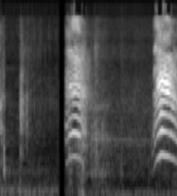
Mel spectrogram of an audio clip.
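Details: Nursing kitten under a month old, found crying at a home's front gate and brought indoors, gives two loud, high, arched meows about a second apart, with quiet room noise between.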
